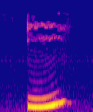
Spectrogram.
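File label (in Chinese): "姨", Mandarin Chinese; hsk; chinese flashcards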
